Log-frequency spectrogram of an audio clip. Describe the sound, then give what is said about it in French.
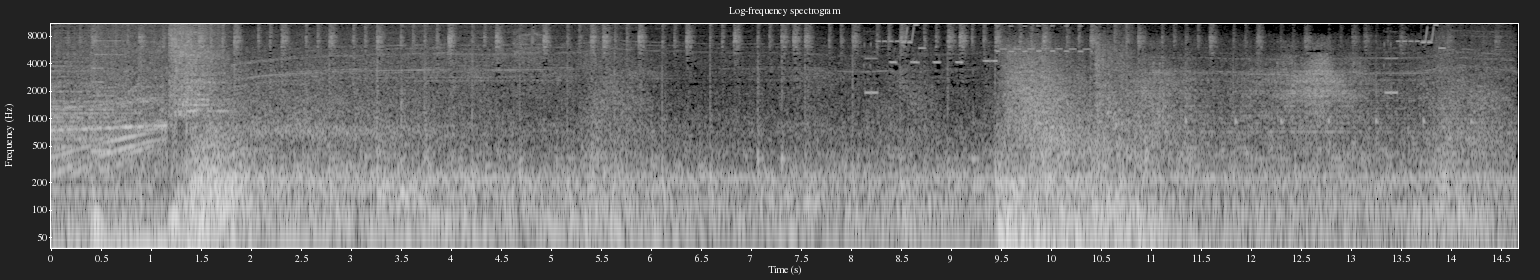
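Fast futuristic racing game audio from Wipeout HD: a steady roaring engine drone with whooshing surges, shooting, bright electronic blips and chirps, and louder bursts around two seconds and ten seconds in. No one speaks. “Alors les connaisseurs ont sans doute euh, reconnu euh, ces tout petits sons, ces Wipeout HD, ça va très très vite, ça tire partout et c'est un peu euh, c'est un peu le bordel”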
